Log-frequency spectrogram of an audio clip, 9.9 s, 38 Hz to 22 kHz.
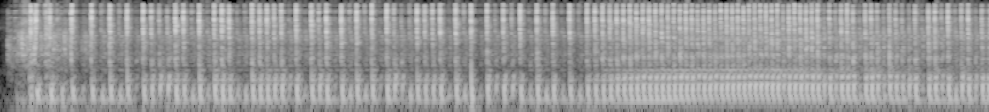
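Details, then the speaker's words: Predator 301 engine on a Coleman, ported and polished, first start: fires on the first pull into an even, quick single-cylinder beat that rises slightly and holds clean; owner feels idle may be too high. Normal start and idle. "But I mean, like I said, so far it's been one puller. She sounds good, man."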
